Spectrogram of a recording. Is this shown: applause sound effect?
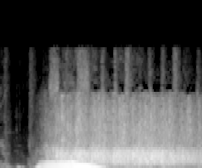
yes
